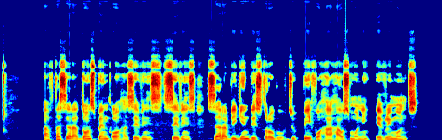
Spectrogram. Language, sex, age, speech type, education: Nigerian Pidgin, male, 30-45, spontaneous, tertiary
